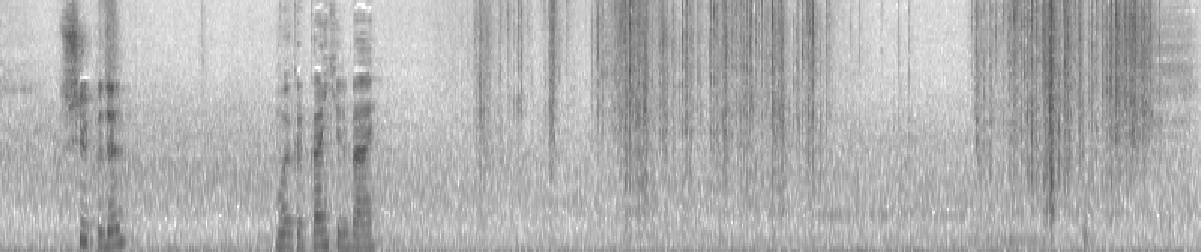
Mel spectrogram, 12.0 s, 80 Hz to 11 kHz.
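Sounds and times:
crackling and rustling of crisp meat: 0:04.6 - 0:12.0.

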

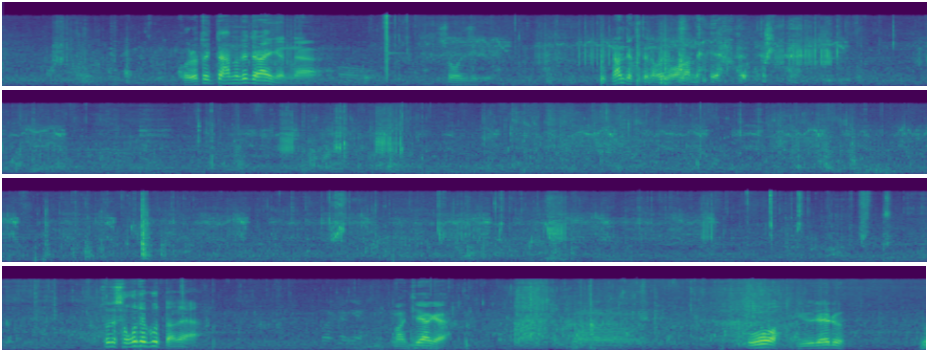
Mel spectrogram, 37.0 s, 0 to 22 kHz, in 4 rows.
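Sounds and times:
sea water around a boat: 0:00.0 - 0:36.9
wind: 0:00.0 - 0:36.9
fishing reel cranked by hand: 0:03.8 - 0:10.0, 0:10.6 - 0:26.6.

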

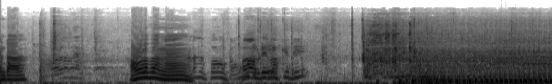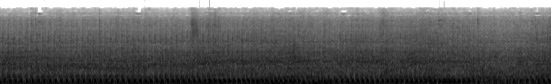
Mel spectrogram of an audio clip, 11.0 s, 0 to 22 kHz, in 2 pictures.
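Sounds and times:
motorcycle engine starting: 0:03.5 - 0:11.0
motorcycle engine running: 0:03.7 - 0:11.0.

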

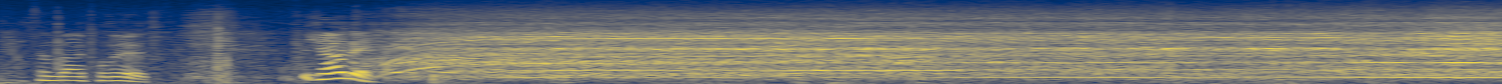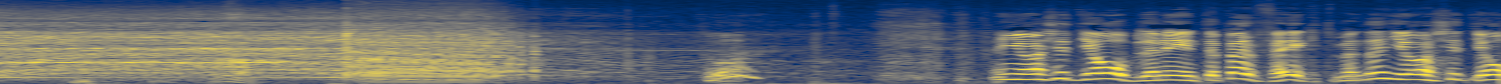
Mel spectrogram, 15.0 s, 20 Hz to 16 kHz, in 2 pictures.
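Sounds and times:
vacuum cleaner motor whine: 0:01.8 - 0:11.2.

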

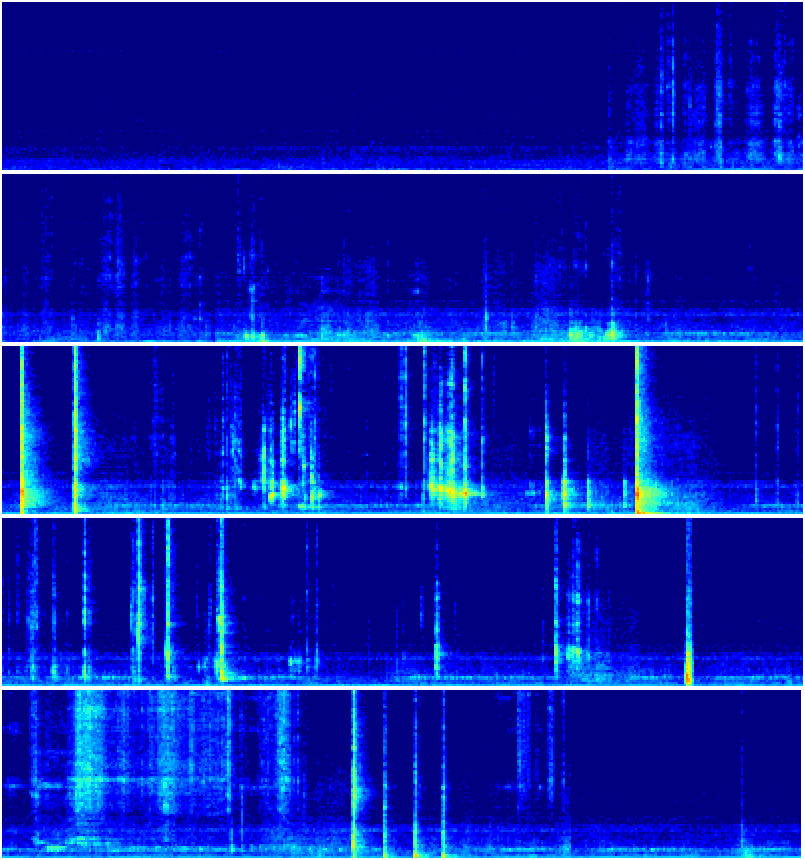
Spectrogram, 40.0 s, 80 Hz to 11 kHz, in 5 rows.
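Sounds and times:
sugar pouring hiss: 0:32.1 - 0:35.1.

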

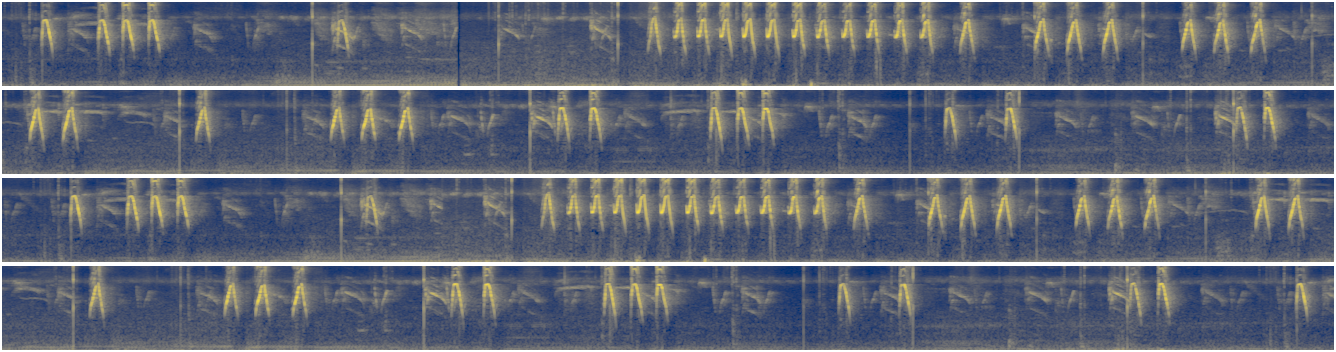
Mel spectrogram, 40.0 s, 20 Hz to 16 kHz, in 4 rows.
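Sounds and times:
bird rattling trills: 0:00.0 - 0:39.9.

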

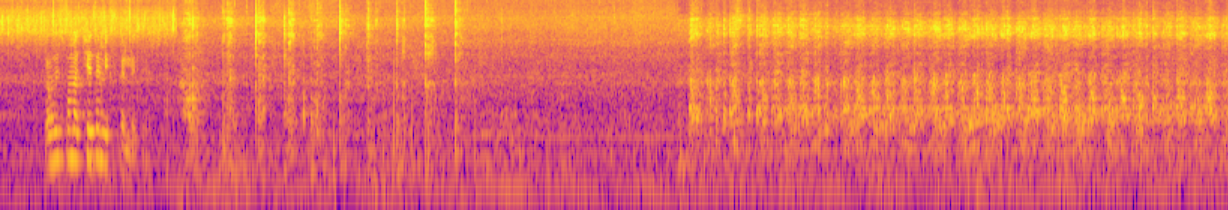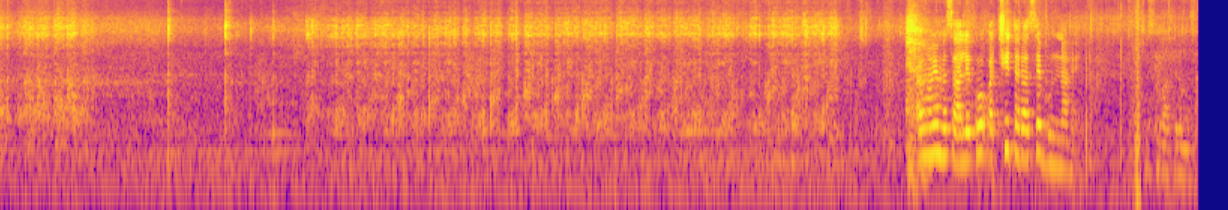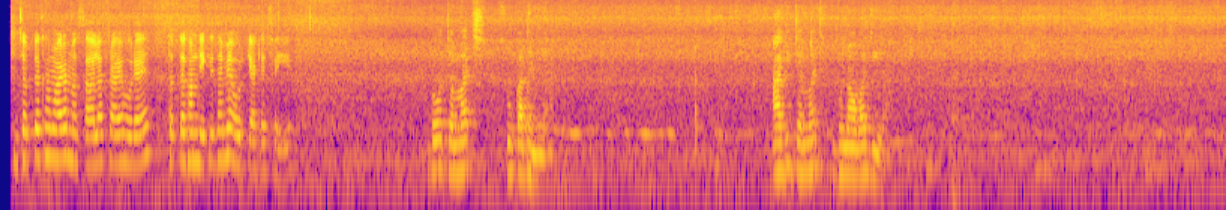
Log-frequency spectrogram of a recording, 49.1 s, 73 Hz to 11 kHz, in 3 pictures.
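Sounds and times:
ladle scraping sizzling masala: 0:00.0 - 0:29.3, 0:32.9 - 0:37.5.

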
